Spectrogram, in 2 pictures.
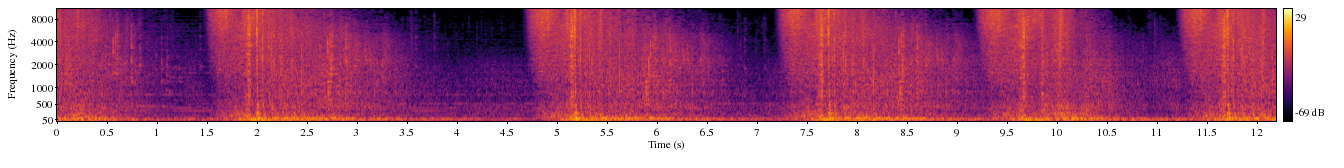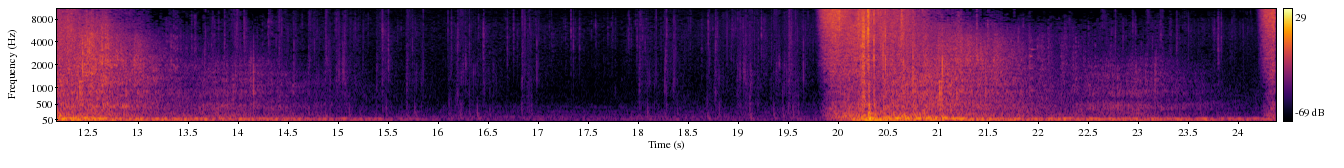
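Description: Fire-spell explosions from the video game Hogwarts Legacy: about six heavy booms burst in quick succession, fade into a quiet pause, then one more loud blast erupts.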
